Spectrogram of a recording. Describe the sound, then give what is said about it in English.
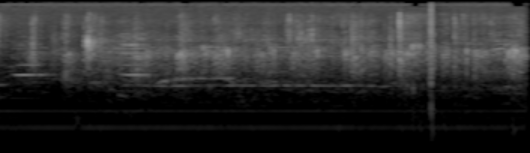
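A crowd claps steadily for several seconds, a dense, continuous patter of applause with scattered brighter claps and a faint steady hum underneath, welcoming a woman up to give a solo ministration. “I give her a round of applause.”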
